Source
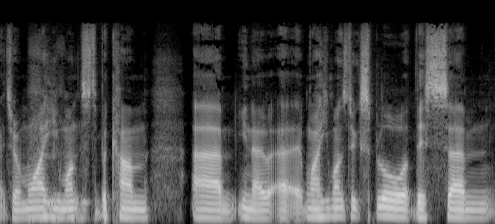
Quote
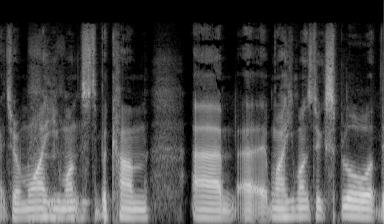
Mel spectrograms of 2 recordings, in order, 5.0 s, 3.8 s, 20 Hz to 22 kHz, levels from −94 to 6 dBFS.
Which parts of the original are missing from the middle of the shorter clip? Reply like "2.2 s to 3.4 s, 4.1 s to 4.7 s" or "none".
2.4 s to 2.7 s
